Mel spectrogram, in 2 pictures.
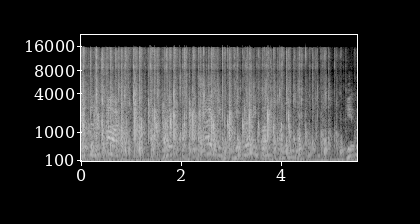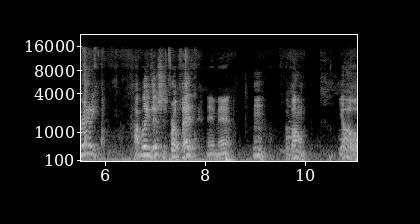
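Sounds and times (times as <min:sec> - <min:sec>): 
audience clapping: 0:00.0 - 0:06.2
speech: 0:05.4 - 0:10.1, 0:10.7 - 0:11.0.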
